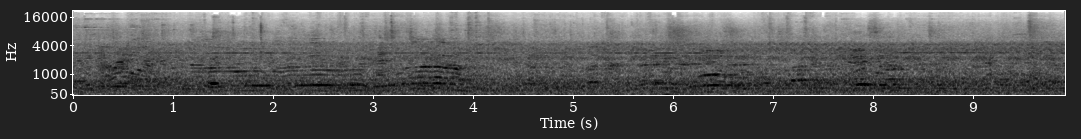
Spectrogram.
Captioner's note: crowd and subway noises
